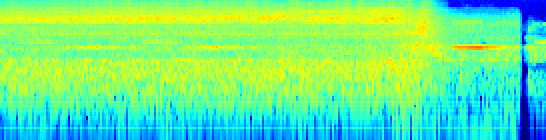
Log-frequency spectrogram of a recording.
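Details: Air noise from a positive-pressure home ventilator running with its intake filter removed; its hose connects to the user's tracheostomy tube, with a heated humidifier attached.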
